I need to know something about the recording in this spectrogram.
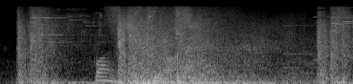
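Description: A magic blast booms with a crackling rush.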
